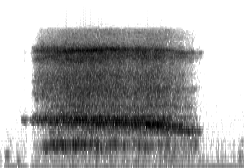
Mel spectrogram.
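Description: A group of children draw one long, deep breath in together on the leader's cue word 'angin' (wind), a steady airy rush that swells quickly, holds for under two seconds, then stops. No one speaks.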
